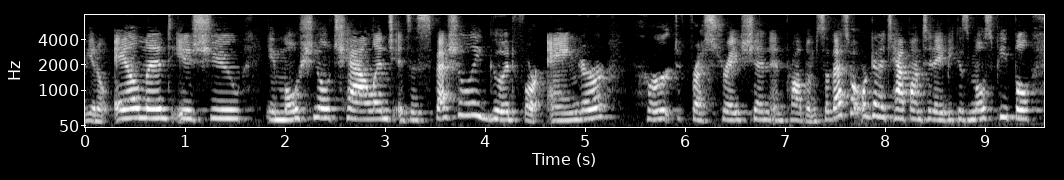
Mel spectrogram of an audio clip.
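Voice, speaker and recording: A woman teaching a tapping technique, chatty and casual, who lists emotions in soft murmurs. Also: mid-range voice, distant mic. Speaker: tapping instructor. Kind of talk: guided self-help demonstration.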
